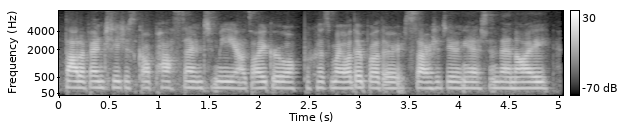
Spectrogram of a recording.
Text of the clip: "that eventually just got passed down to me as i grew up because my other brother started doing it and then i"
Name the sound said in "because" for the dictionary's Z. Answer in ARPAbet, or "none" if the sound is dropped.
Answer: Z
